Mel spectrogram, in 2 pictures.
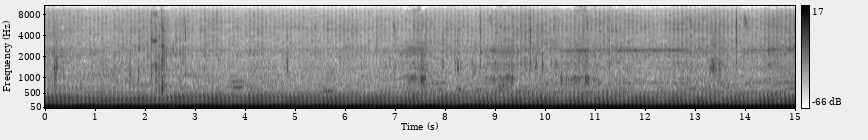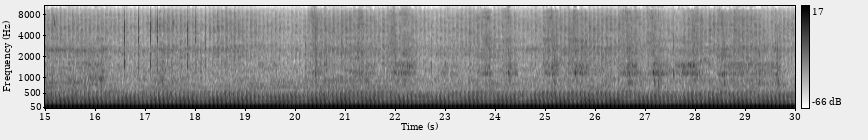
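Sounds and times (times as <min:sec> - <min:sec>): engine idling: 0:00.0 - 0:30.0
light clatter and clicks: 0:06.8 - 0:30.0.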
